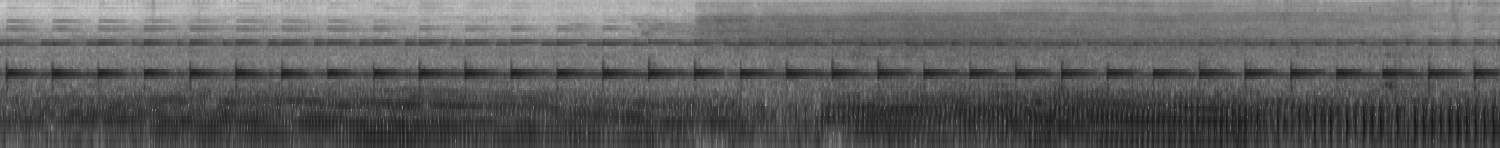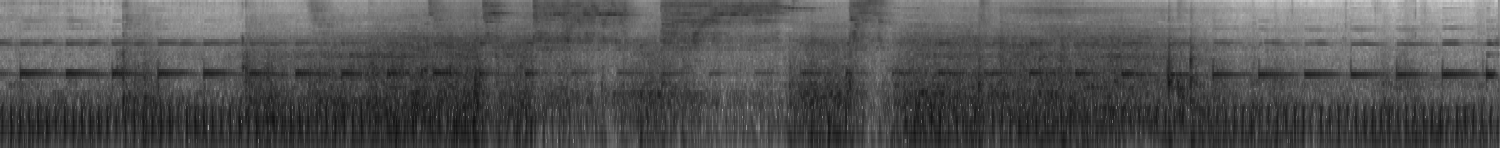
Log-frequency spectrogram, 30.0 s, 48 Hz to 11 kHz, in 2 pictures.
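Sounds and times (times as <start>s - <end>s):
level crossing warning bell: 0.0s - 21.6s, 22.9s - 30.0s
train passing: 0.0s - 30.0s
train wheels clattering over rail joints: 13.7s - 30.0s.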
